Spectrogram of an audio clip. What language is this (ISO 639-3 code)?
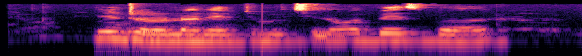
kin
